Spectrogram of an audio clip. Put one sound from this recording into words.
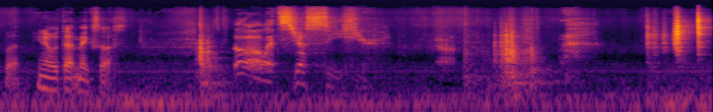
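A young man talks calmly and close by.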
